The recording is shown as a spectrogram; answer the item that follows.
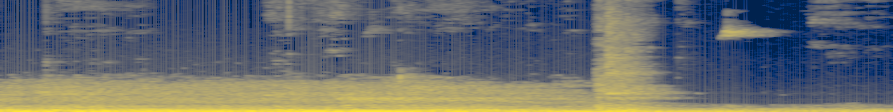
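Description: Schindler passenger lift car travelling in its shaft: a steady low hum under a rushing noise. The rushing dies away after a sharp click about three seconds in, leaving the low hum.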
